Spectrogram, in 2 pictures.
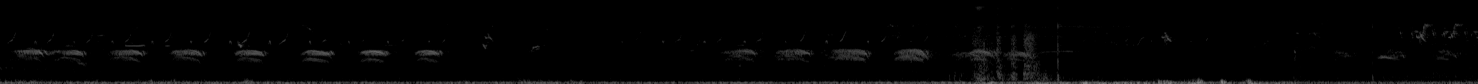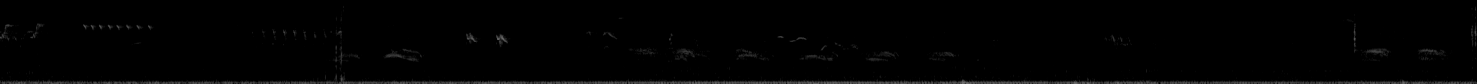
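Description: Birds calling: one repeats a short call about twice a second in runs of five to seven, again and again, while others chirp and trill higher. A brief loud noisy burst comes near the middle, over a low steady rumble.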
